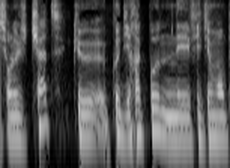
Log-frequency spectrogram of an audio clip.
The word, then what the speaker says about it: Gakpo: On dit effectivement Cody Gakpo, même si son nom n'est pas d'origine. – Bon, chacun dit comme il veut. On sait moi les prononciations. – Moi, je vais dire Gakpo parce que c'est important.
